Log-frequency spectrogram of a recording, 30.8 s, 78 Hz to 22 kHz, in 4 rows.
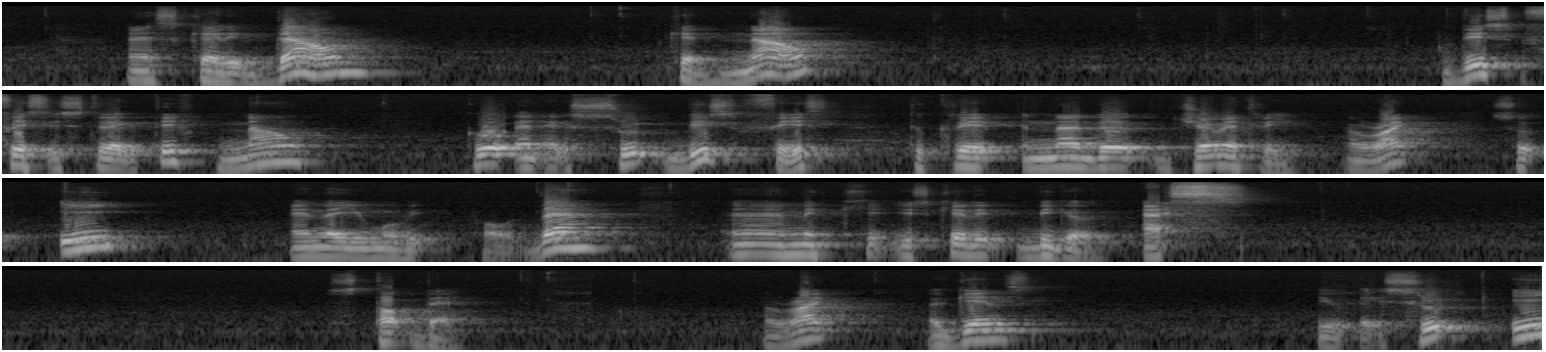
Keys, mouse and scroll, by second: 1.0 s, 3.4 shift+middle click, 4.6-5.0 scroll up 3, 5.0 shift+middle click, 7.0 shift+middle click, 7.3 middle click, 8.4-9.0 scroll down 2, 9.0 middle click, 10.4-11.2 scroll up 2, 26.3 middle click.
